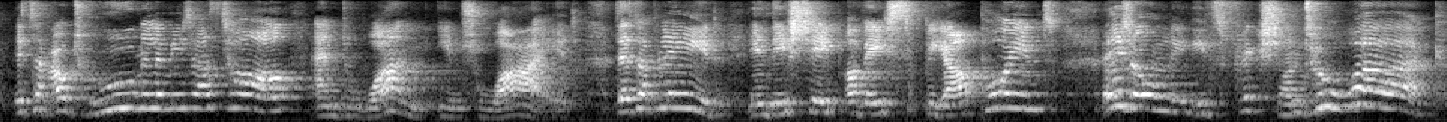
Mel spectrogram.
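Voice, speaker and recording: A woman reads a story aloud in a mock-dramatic, theatrical way, moving between hushed gravity and excited emphasis. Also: high-pitched. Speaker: reader of an amateur story. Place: echoey room, away from the mic. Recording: roomy echo, distant from microphone.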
